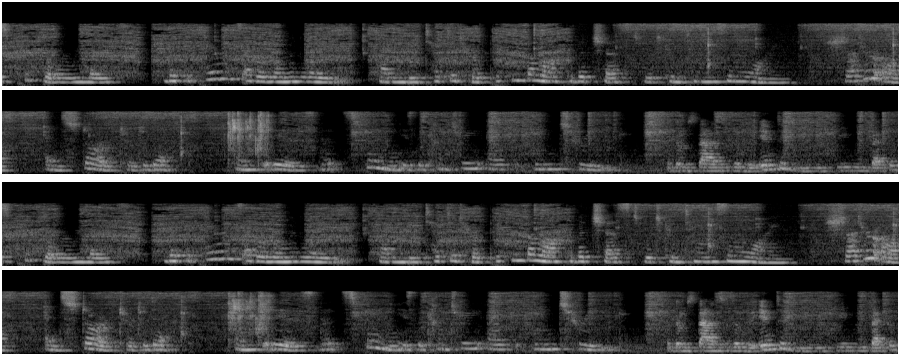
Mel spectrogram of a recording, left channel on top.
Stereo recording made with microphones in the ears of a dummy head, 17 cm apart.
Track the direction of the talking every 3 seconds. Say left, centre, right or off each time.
left, centre, right, right, right, right.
